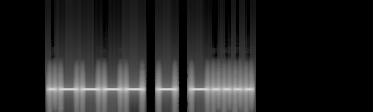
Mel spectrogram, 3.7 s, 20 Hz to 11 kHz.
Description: Morse code, heard as a keyed tone, about 22 wpm, 700 Hz. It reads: 1T6
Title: Three Challenging Letter-Number Combinations 22wpm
